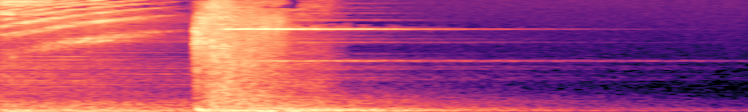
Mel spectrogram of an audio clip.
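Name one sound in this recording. A bright chime rings out and fades.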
